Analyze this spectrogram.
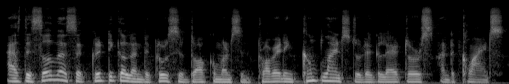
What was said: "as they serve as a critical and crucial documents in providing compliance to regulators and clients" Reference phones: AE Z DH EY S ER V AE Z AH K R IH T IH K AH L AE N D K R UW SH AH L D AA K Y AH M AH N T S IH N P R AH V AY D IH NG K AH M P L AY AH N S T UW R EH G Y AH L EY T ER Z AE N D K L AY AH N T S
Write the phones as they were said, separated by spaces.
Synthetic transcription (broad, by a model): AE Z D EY S ER V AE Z AH K R IH T IH K AH L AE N D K R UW S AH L D AA K Y AH M AH N T S IH N P R AH V AY D IH NG K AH M P L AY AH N S T UW R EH G Y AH L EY T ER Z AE N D K L AY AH N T S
